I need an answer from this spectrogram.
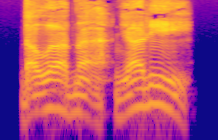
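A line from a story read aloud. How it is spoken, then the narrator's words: Growled. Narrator (Russian): рыкнул Саша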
